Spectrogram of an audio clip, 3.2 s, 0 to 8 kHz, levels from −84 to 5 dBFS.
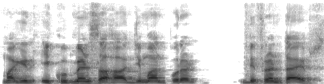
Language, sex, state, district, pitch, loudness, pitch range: Konkani, male, Goa, North and South Goa, 105 Hz, -16 LUFS, 105-115 Hz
